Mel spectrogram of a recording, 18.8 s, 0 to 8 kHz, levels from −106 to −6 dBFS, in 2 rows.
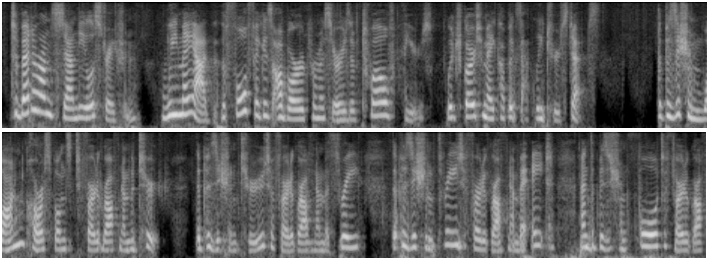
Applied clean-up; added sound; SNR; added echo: neural mask model Resemble Enhance denoiser.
